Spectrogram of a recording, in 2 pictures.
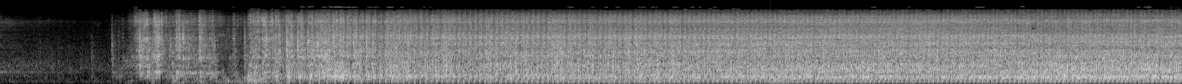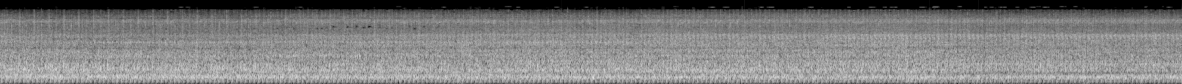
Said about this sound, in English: I will drop the belt on and start the engine to start.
